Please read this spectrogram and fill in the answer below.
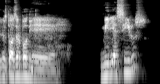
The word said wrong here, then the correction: Miley Cyrus: ¿Es así? ¿O Mila Cyrus? siempre confundo el nombre. ¿Cómo se dice verdad? Miley Cyrus. Miley Cyrus. Sí, sí. Miley Cyrus.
